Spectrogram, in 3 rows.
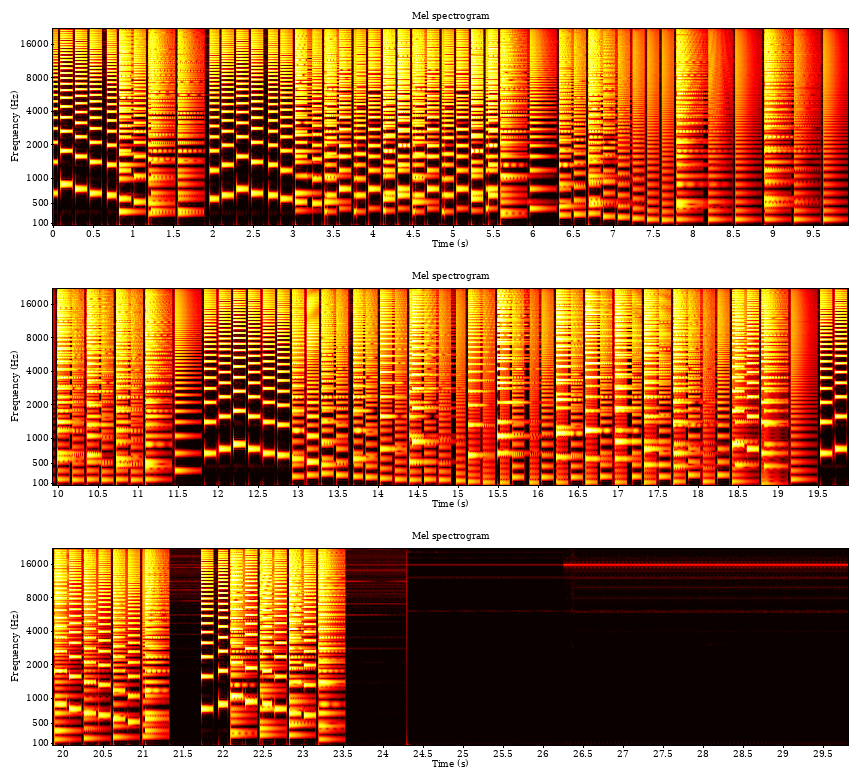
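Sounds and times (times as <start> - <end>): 
sonatina on a CSG8580R5 sound chip: 0.0 - 23.6.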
